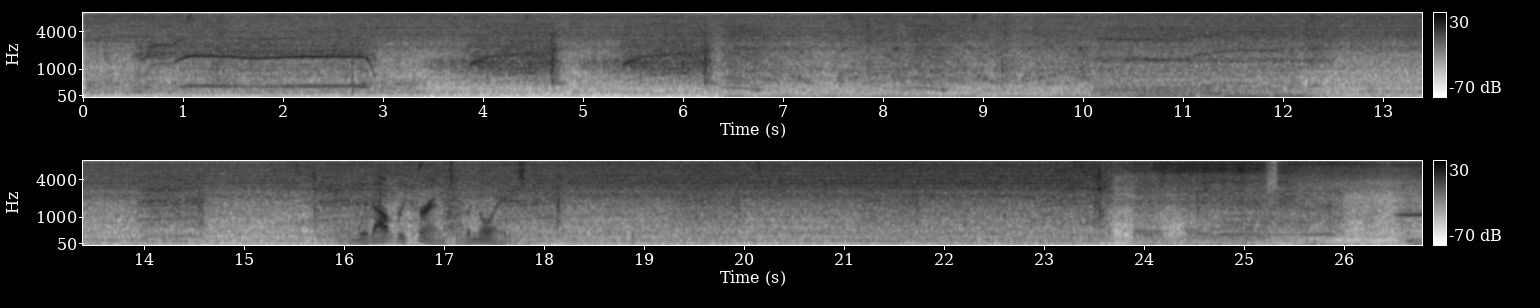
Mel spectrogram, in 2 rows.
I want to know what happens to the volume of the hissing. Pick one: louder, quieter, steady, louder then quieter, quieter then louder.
louder.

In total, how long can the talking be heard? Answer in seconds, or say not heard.
2 s.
